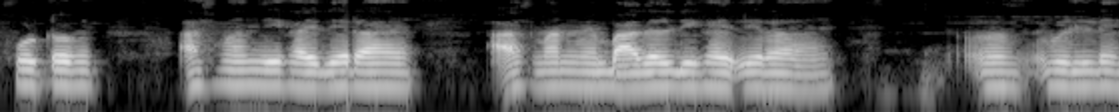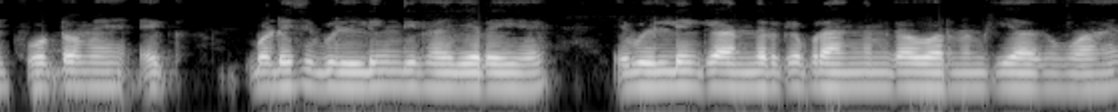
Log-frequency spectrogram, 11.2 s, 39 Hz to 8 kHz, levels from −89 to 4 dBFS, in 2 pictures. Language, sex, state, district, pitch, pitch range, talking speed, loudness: Hindi, male, West Bengal, Malda, 135 Hz, 130-140 Hz, 195 wpm, -18 LUFS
